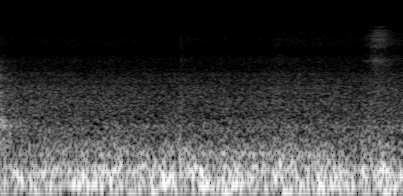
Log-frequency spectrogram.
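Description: Steady background noise of a lecture recording, an even hiss with room noise and no clear event, with a brief soft hiss near the end.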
